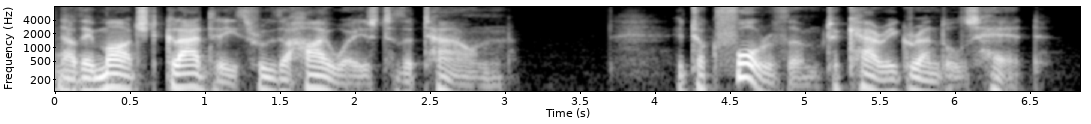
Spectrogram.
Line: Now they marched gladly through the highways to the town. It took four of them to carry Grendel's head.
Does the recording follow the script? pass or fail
pass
